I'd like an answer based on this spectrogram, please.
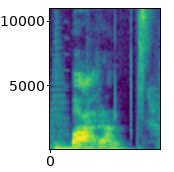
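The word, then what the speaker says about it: baran: це так і буде тільки пам'ятаємо про наголос кажемо баран баран так з бараном є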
